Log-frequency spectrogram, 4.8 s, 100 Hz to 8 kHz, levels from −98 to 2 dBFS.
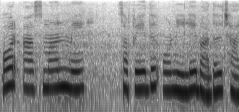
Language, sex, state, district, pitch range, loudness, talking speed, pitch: Hindi, female, Madhya Pradesh, Dhar, 235-255 Hz, -12 LUFS, 100 wpm, 245 Hz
